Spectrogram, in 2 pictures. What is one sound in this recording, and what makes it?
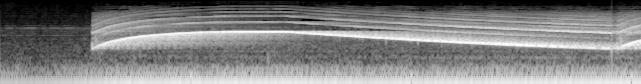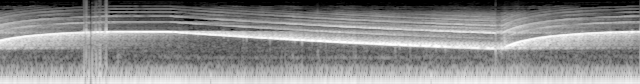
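A police siren wails loudly, rising and falling over and over.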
